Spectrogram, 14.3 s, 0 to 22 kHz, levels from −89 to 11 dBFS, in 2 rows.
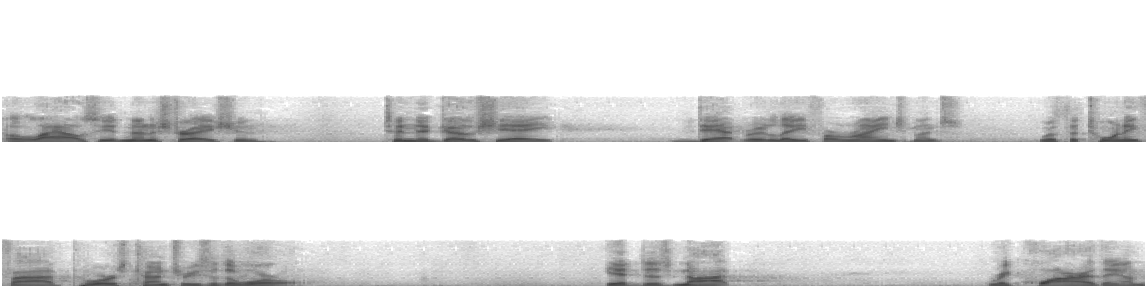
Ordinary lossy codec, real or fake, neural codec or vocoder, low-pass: MP3, 48 kbps; fake; codec, 16 kHz, 1.1 kbps, Voila-Tokenizer; 7.2 kHz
